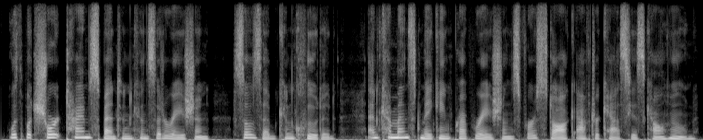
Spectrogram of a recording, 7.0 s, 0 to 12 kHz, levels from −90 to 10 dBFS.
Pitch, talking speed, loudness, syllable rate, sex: 180 Hz, 170 wpm, -18 LUFS, 5.5 syllables/s, female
